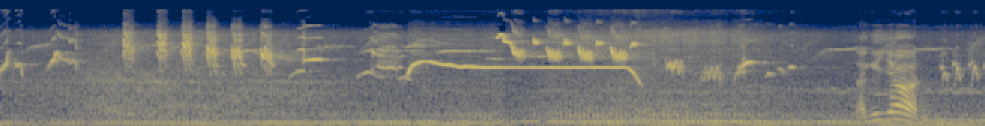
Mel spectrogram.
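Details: Oriental magpie-robin flown free for sport: a rapid string of high chirps, then a long flat whistle of over a second, followed by clipped twittering notes.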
